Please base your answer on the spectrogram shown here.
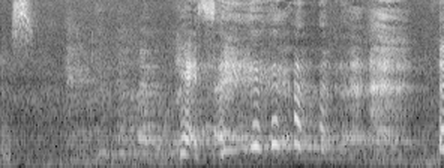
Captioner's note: laughs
